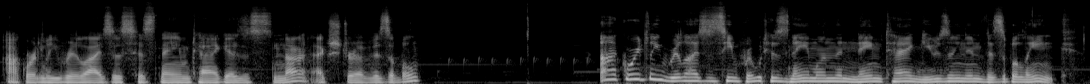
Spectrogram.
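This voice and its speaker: A man reads as a wry narrator of a comic visual novel. The delivery is mock-serious, unhurried and creaky, with faint music behind. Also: mid-range voice, darkish tone, close to an everyday voice.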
